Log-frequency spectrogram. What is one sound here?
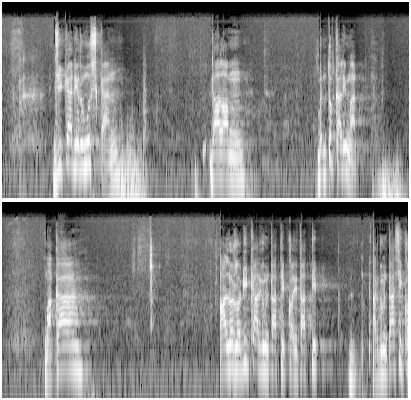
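A man speaks firmly into a microphone in short bursts with pauses.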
